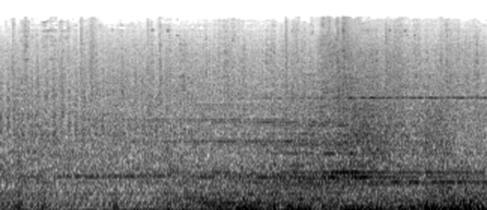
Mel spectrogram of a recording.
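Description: A fire crackles and roars nearby.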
